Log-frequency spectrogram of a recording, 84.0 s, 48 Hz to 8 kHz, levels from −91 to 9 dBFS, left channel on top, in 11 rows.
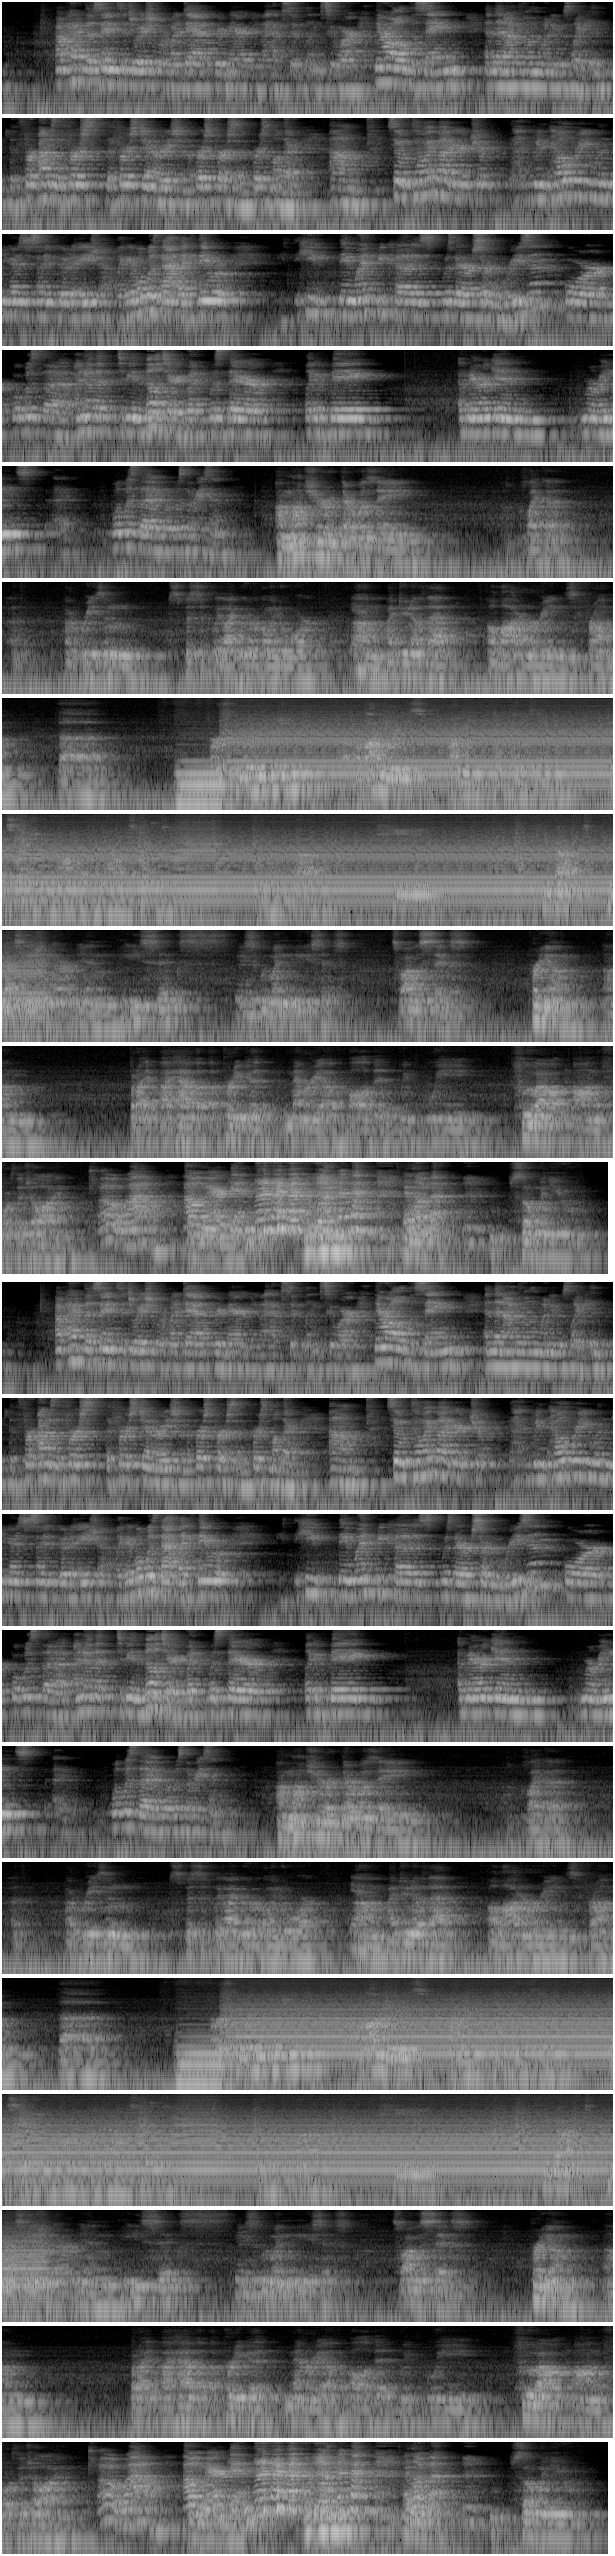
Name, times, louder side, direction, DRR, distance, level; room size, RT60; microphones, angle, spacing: voice 1, 0.7-13.7 14.0-18.4 18.9-26.2 26.7-27.5 28.6-29.6 30.1-30.9 31.2-31.4 31.9-33.3 42.5-42.8 64.0-64.3 64.6-64.7 77.6-81.9 82.1-82.4, equal, 60° right, -5 dB, 0.4 m, -30 dB
voice 2, 34.0-35.7 37.0-37.5 38.3-38.4 39.0-39.8 40.3-42.1 42.5-43.8 44.2-45.9 46.5-47.1 48.4-49.7 50.0-51.1 51.4-52.8 53.4-55.6 56.6-57.5 58.1-58.8 60.1-60.6 61.0-65.4 66.0-66.9 67.7-68.3 68.6-69.0 70.3-74.5 75.1-77.2 78.7-79.3 80.1-80.6 81.4-81.7 82.5-83.6, left 1 dB, 70° left, -3 dB, 0.6 m, -31 dB
sound 1, 48.0-61.6, right 1 dB, 30° left, 0.7 m, -30 dB
2.7 x 2.0 x 2.8 m, 1.2 s
head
